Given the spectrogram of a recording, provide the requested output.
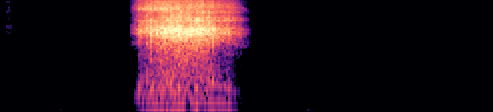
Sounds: Sniff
